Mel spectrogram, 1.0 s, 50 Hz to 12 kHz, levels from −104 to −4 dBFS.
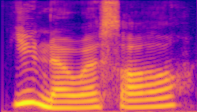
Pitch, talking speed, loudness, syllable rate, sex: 235 Hz, 245 wpm, -15 LUFS, 4.7 syllables/s, female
